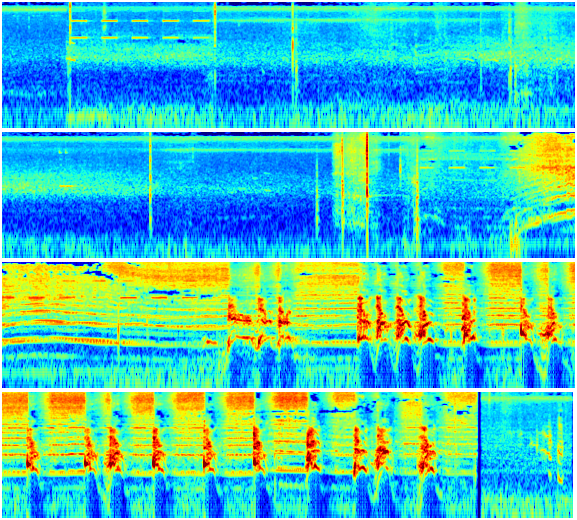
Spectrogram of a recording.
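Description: Small quadcopter drone's motors spinning up with a rising whine about halfway through, then holding a steady whine. Over it, for the last third, a dog barks repeatedly, about twice a second.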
